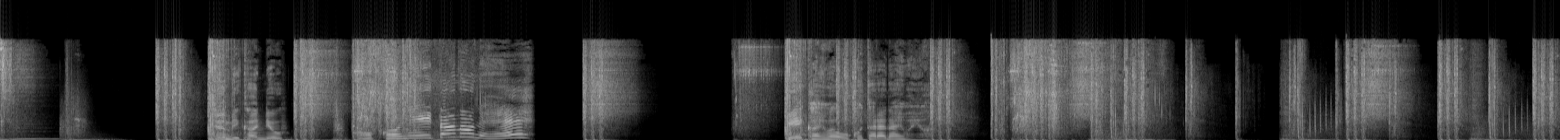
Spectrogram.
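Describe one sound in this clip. Video game combat effects of blows and shots clash in quick bursts.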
